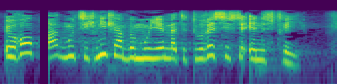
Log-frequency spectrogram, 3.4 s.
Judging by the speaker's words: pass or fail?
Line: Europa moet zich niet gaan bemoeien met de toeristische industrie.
pass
